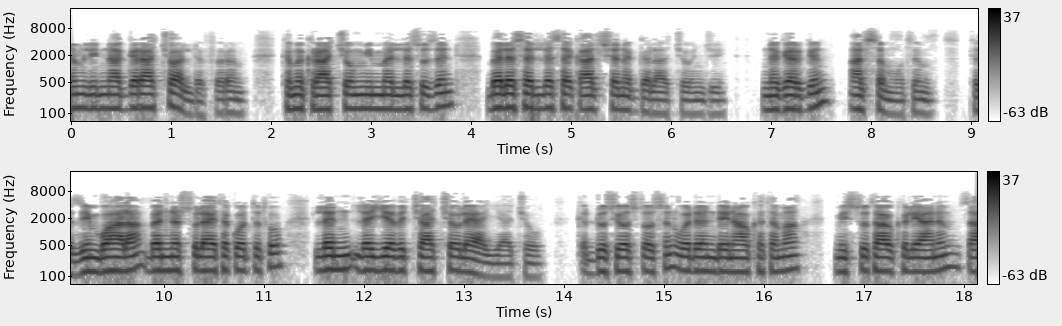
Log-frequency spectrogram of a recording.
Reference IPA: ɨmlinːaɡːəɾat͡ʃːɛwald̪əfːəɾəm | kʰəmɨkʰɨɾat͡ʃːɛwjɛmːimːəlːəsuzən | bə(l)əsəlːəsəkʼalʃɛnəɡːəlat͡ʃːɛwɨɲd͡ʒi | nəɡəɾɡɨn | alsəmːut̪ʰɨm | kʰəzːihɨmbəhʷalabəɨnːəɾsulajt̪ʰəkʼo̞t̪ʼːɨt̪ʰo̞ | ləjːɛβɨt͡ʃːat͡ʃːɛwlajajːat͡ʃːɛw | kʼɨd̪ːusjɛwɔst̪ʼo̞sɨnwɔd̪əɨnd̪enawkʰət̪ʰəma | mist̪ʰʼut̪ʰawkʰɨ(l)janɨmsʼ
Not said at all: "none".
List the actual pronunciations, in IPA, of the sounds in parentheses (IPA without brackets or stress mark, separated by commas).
l, l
